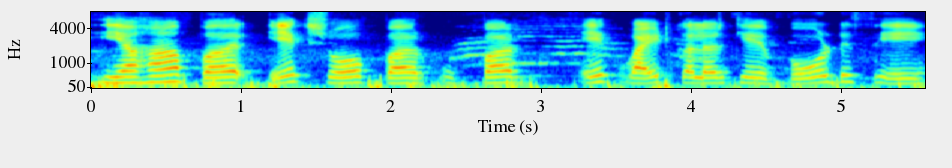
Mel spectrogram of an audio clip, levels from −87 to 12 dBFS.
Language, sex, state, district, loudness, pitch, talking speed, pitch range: Hindi, female, Madhya Pradesh, Dhar, -18 LUFS, 220 Hz, 130 wpm, 210-245 Hz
